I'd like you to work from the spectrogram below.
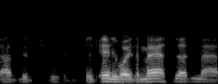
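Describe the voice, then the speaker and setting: Speaking with a coastal North Carolina accent, a man keeps a medium pitch and a moderate pace. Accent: coastal North Carolina Southern. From North Carolina coast, Wilmington. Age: 70s. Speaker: city councilman. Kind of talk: radio interview. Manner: halting.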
